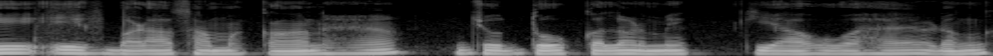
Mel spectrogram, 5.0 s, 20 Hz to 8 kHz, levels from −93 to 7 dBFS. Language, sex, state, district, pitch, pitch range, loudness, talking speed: Hindi, male, Bihar, Madhepura, 115 Hz, 115-125 Hz, -31 LUFS, 170 wpm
